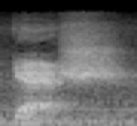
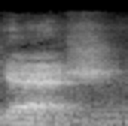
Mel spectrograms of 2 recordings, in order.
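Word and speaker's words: cache: is cash, not C-A-S-H, cash. That is all about money. But here the spelling is C-A-C-H-E. Let me write this word here so that it becomes easier for you. C-A-C-H-E. The pronunciation is cash.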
